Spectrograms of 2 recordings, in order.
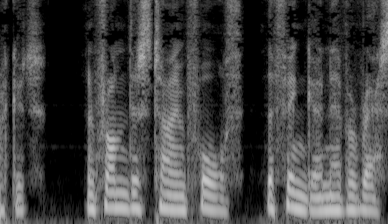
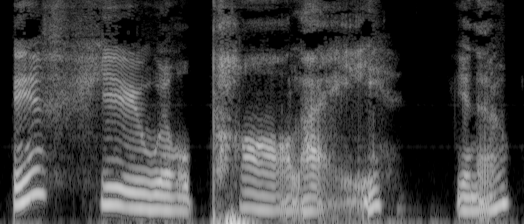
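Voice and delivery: parenthetically; much slower than usual. A narrator's reading. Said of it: "says Mister Bucket parenthetically".

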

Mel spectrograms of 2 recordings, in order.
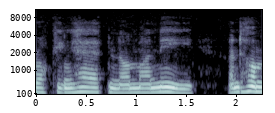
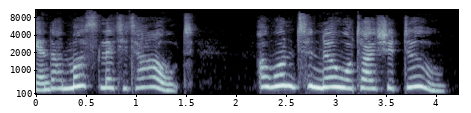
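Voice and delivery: put-on high-pitched young lady confiding; worried young mistress in a high voice; Catherine; 10 semitones higher, 3 dB louder than usual. A narrator's reading. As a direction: speak high throughout, urgent to unburden yourself. Catherine confides her dilemma to Nelly.

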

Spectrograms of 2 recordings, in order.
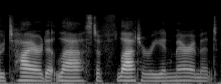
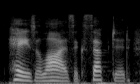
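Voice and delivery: usual speaking voice

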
